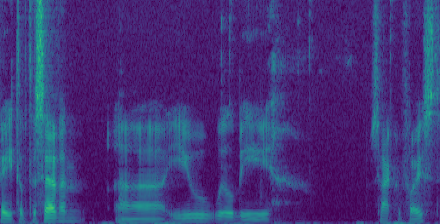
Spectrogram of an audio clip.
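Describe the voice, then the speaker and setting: A man talks at a very slow pace in a fairly low pitch with monotone, flat intonation. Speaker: gaming video creator. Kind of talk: let's play commentary. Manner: casual, thinking aloud.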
